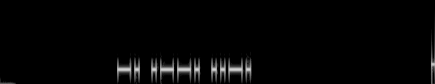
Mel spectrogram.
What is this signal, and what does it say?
Morse code, heard as a keyed tone, about 28 wpm, 700 Hz. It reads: NPF
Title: USA Call Sign Postfixes - 3 Letters 28wpm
